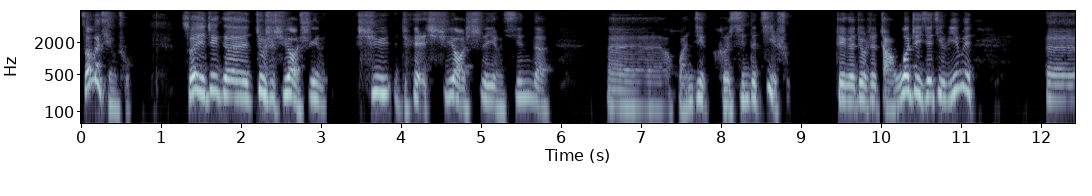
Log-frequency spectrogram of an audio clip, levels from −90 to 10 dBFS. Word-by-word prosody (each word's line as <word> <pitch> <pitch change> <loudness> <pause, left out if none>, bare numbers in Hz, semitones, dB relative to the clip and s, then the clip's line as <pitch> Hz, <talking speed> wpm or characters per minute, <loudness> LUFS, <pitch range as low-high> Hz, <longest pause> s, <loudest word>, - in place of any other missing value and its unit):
这 - - +4
么 385 - +3
清 130 -3 -6
楚， 110 0 -17 0.6
所 230 +4 +7
以 220 -3 +5
这 245 +3 +1
个 195 -4 +3
就 195 +8 +3
是 185 -3 0
需 215 +4 0
要 215 -3 +6
适 125 +10 -2
应， 150 -6 -4 0.4
需 225 -1 +1 0.3
对， - - -1
需 190 - -5
要 175 -9 +2
适 160 +7 -4
应 135 -7 -5
新 185 +9 -6
的， 140 -8 -8 0.7
呃， 120 -3 -10 0.2
环 120 +6 -8
境 180 -1 -2
和 135 - -5
新 165 +8 -4
的 175 - +1
技 255 - -2
术。 - - -13 0.6
这 170 -2 +2
个 155 -1 +2
就 175 +2 +2
是 160 0 -4
掌 125 +3 -3
握 240 +2 +9
这 220 -2 +2
些 195 +2 +3
技 195 +3 -1
术 175 - -4
因 245 +7 +2
为， 250 -6 -1 0.9
呃， 165 -1 -5
175 Hz, 210 characters per minute, -23 LUFS, 135-210 Hz, 0.9 s, 握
